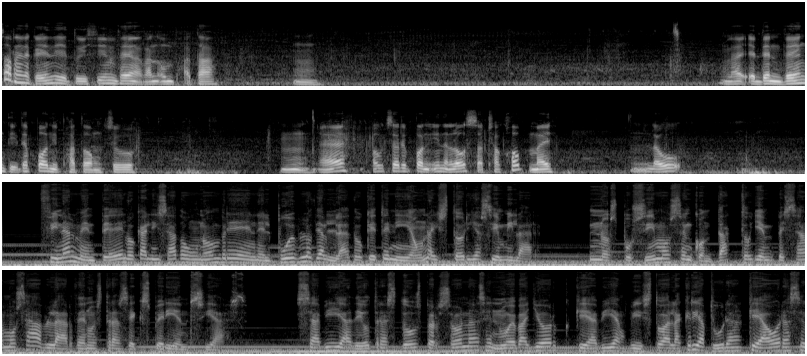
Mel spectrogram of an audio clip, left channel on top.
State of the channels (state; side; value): different; both; correlation -0.01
